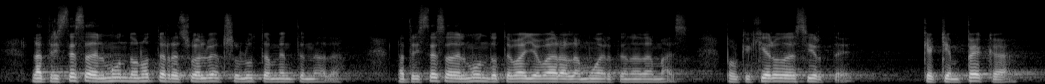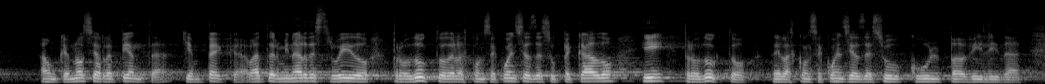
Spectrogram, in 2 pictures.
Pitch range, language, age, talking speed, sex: 130-150 Hz, Spanish, 50-69, 150 wpm, male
